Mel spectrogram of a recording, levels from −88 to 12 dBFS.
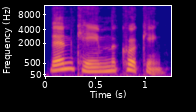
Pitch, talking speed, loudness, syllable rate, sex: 190 Hz, 190 wpm, -20 LUFS, 4.4 syllables/s, female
